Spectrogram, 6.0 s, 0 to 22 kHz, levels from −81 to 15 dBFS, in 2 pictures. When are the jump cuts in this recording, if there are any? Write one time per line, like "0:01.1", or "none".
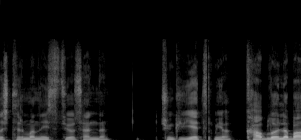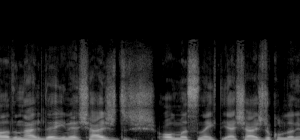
0:02.4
